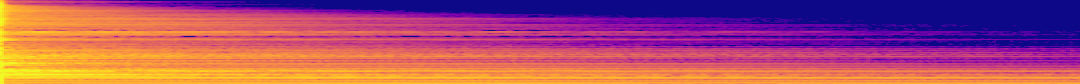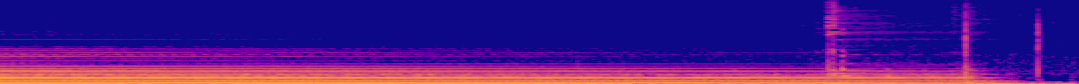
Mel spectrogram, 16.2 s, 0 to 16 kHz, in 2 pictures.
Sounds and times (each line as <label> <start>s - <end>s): cymbal 0.0s - 8.1s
